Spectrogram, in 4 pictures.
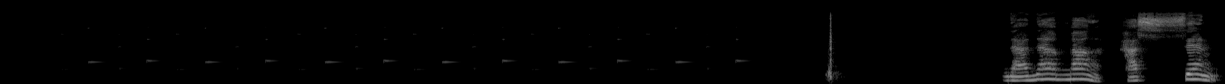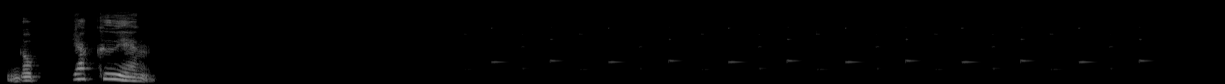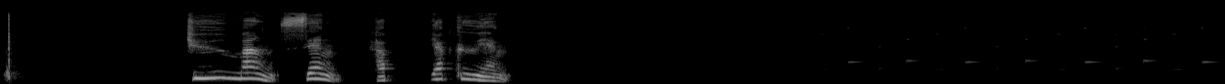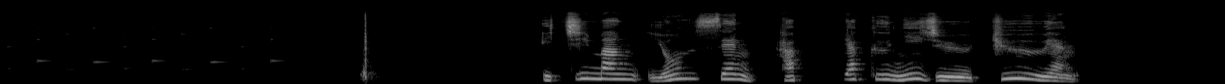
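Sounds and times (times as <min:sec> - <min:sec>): ticking timer jingle: 0:00.6 - 0:07.7, 0:16.9 - 0:24.0, 0:32.7 - 0:39.8.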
